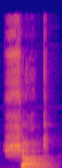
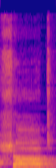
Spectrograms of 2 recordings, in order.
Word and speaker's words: shut: this is good but note the pronunciation it's shut it's that open mouth American English sound it's got shot I don't shot the door I shut the door I call you on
